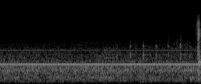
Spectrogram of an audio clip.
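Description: Steady low hiss of room tone with a thin, constant high whine; no distinct event.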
